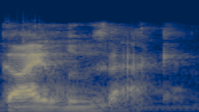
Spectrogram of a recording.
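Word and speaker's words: Gay-Lussac: by a guy named guy Luz AK that's how you pronounce that so sometimes this law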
